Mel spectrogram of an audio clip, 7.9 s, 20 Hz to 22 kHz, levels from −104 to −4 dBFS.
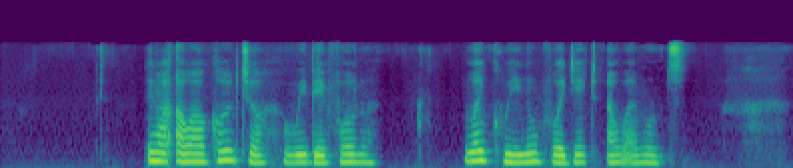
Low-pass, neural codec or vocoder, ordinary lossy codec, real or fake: none; codec, 16 kHz, 0.5 kbps, FunCodec, trained on LibriTTS, 25 frames a second; none; fake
